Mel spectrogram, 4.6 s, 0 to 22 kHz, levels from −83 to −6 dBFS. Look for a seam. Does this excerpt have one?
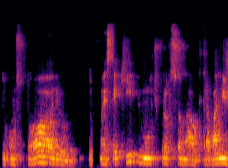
yes; 2 cuts; at 1.8 s, 2.3 s

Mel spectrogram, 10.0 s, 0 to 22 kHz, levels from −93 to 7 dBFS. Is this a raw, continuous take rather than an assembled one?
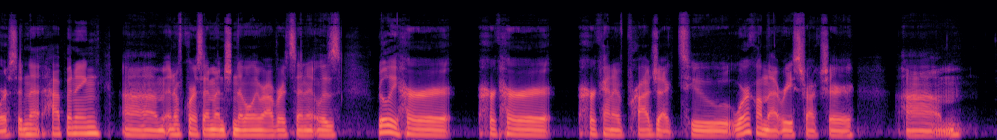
no; 2 cuts; at 1.1 s, 5.0 s

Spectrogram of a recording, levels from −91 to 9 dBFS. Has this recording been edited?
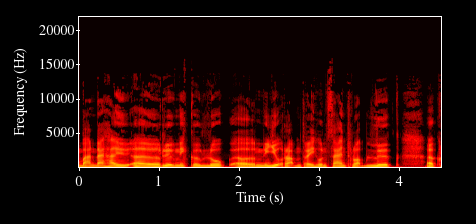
no; 0 cuts

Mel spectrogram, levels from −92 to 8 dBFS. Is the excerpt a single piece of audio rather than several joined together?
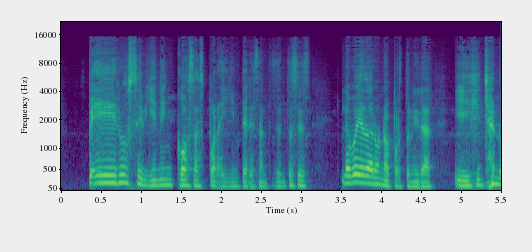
yes; 0 cuts

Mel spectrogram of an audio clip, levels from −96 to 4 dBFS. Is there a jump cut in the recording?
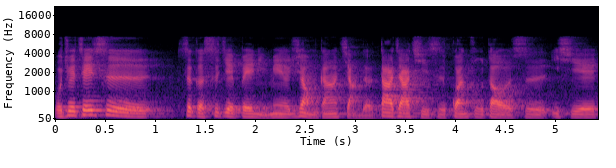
yes; 1 cut; at 1.2 s

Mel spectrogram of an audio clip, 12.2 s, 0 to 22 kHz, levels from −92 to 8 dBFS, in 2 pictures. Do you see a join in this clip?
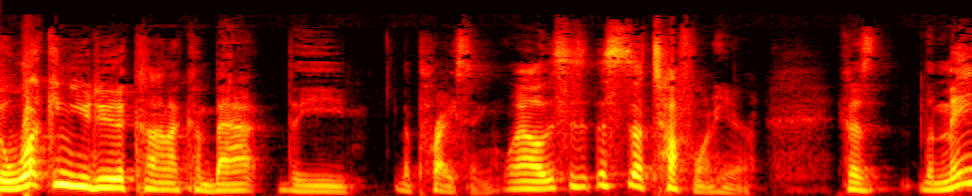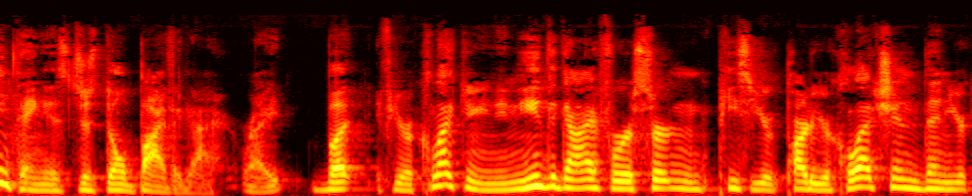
no; 0 cuts

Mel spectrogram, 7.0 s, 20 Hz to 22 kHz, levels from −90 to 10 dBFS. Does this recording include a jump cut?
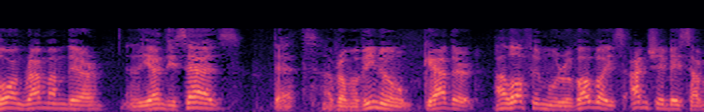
yes; 2 cuts; at 2.5 s, 4.9 s

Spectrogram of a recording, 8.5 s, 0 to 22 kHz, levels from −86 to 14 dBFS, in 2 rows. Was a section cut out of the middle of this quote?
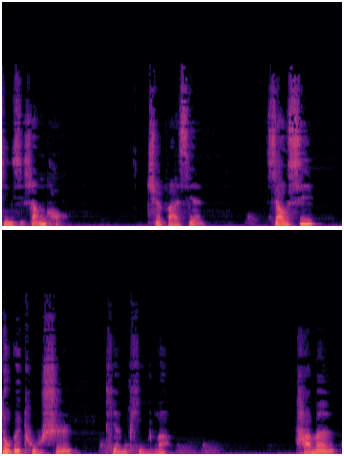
yes; 1 cut; at 4.2 s

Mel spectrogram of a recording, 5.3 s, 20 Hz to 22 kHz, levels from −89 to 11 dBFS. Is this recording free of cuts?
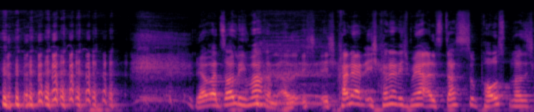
yes; 0 cuts

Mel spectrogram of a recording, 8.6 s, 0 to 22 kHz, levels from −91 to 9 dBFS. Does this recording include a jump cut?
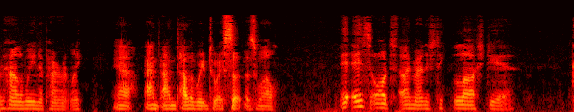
yes; 5 cuts; at 1.4 s, 2.4 s, 3.6 s, 6.0 s, 6.6 s

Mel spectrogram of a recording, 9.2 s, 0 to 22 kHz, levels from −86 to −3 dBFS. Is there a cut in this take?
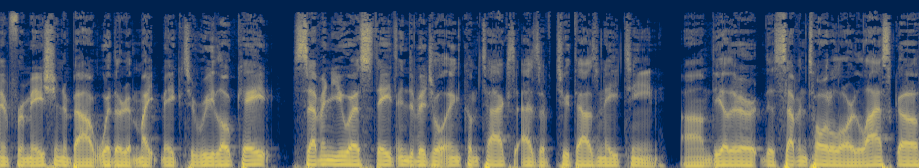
yes; 4 cuts; at 1.8 s, 2.8 s, 3.9 s, 6.7 s

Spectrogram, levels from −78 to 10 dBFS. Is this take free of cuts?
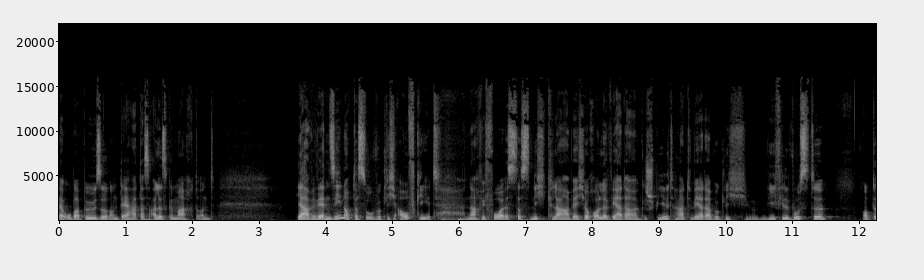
yes; 0 cuts

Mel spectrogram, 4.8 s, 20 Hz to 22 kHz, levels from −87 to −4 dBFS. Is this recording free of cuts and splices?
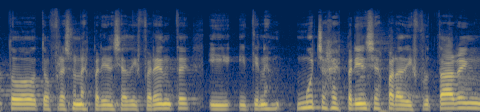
no; 1 cut; at 2.0 s

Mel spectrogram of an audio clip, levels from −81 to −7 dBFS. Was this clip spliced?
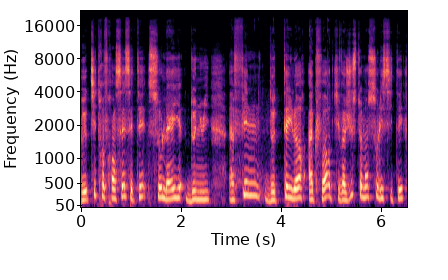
no; 0 cuts

